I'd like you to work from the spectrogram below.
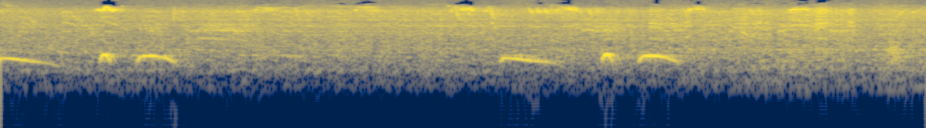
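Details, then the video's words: Scaled dove (fogo-apagou), free-living in Brazil, gives soft descending coos in twos, each pair about two seconds apart. Continuous high insect drone and a few faint chirps run underneath. "DOVE, SCALED DOVE (COLUMBINA SQUAMMATA), FOGO-APAGOU, ROLINHA-CARIJÓ, ROLINHA-CASCAVÉL."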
